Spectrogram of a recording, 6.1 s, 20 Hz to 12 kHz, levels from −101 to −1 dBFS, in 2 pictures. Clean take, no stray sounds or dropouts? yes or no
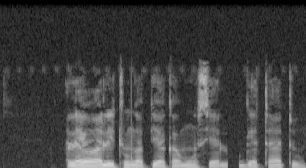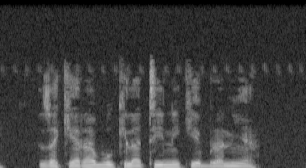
no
